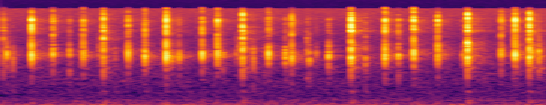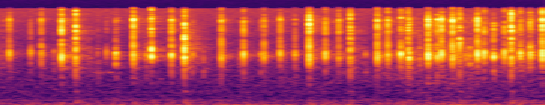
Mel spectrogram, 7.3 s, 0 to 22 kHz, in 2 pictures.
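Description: Both hands type continuously with their fingertips on a compact 65% Think6.5 v3 mechanical keyboard with a black metal case, Harmony switches on an FR4 plate, and white ABS keycaps, resting on a wooden desk. Rapid, crisp keystrokes give short, bright clicks centred around 2.3 kHz with almost no ring, over a faint low hum.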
